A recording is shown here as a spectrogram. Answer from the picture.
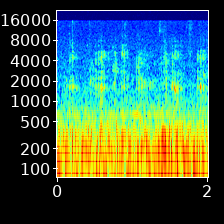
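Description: Faint crunching of a cat chewing a shrimp: a string of soft, quick crunches.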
